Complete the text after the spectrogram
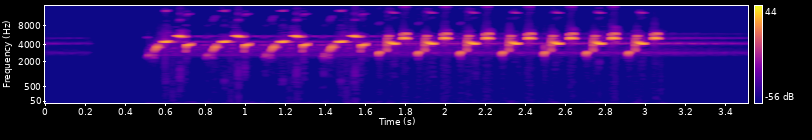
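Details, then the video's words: Goldfinch singing a rapid, jingling phrase of repeated chirps that climb slightly and grow brighter over about two and a half seconds, with no background sounds. "Magic of the melody of the goldfinch's song"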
